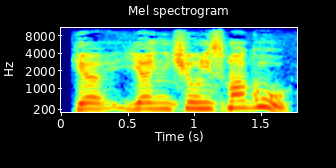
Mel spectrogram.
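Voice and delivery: high, stammered helpless protest; high-pitched bewildered excuse; flustered. A narrator's reading. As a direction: stumble over the words, at a loss. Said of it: "растерялся Владимир Петрович".

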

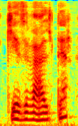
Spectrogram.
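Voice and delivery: ordinary delivery, nothing marked

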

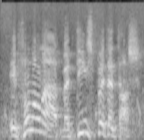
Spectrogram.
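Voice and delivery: high, eager cry of discovery; excited spotting. Acted. The chef spots the swimmer, excitedly high. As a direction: point him out with high excitement.

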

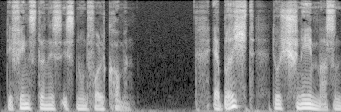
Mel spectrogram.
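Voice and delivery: usual speaking voice

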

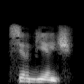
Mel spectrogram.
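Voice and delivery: ordinary delivery, nothing marked

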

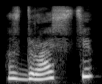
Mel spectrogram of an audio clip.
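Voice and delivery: a bewildered hello to an unexpected visitor; puzzled exclamation. A narrator's reading. Clerk startled to see the visitor, surprised. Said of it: "недоуменно воскликнула она".

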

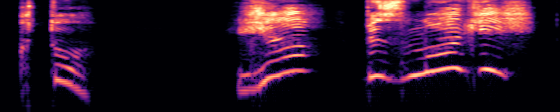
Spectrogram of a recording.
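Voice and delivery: high-pitched, drawn-out disbelief; shocked old prince. A narrator's reading. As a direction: question the insult in wounded astonishment. Prince stunned by the insult. (князь, высокое изумлённое переспрашивание)

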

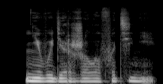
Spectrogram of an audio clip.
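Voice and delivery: ordinary delivery

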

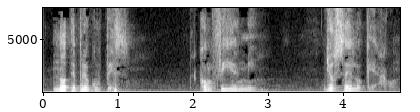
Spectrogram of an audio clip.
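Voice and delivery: calm her fears gently, almost whispering; calm reassurance. Acted. Husband's calm reassuring refrain.

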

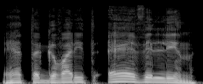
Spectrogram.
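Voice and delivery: slow, carefully clear words. A narrator's reading. Evelyn speaking slowly into the head's microphone. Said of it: "чётко и медленно сказала женщина".

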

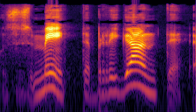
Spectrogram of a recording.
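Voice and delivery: very loud, hearty mock accusation; jovial scolding. A narrator's reading. Mayor teasing the park keeper, jovial scolding. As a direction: boom it out like delighted blame.

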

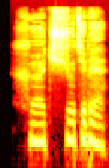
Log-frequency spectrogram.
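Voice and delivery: slow, restrained growl; growled desire. A narrator's reading. Man declares his desire to his partner, growled desire. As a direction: growl it slowly with hunger. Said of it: "прорычал Руслан".

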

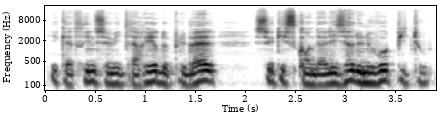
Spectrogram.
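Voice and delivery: usual speaking voice

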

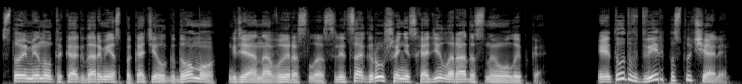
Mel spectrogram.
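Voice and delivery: plain reading voice

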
